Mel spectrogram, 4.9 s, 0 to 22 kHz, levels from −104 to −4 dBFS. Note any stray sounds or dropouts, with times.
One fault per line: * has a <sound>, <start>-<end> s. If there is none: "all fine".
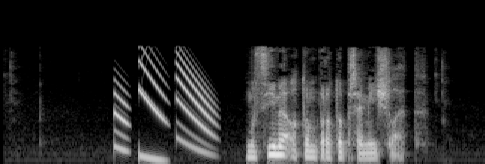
* has a chirp, 1.1-2.2 s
